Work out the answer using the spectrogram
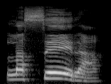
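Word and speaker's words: la sera: এবং লাসেরা, এখানে লাসেরা উচ্চারণটা এমন না, লা হচ্ছে আর্টিকলের জন্য, লা বাদ, সেরা, সেরা মানে হচ্ছে সন্ধ্যা।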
